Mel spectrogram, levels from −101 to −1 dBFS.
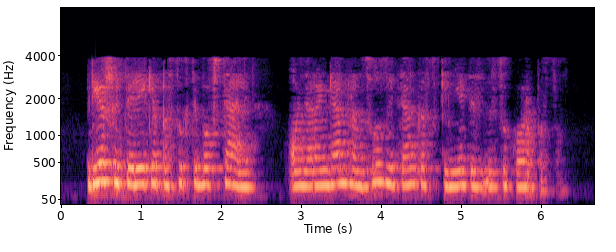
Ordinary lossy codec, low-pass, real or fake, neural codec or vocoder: AAC, 16 kbps; 7.2 kHz; real; none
